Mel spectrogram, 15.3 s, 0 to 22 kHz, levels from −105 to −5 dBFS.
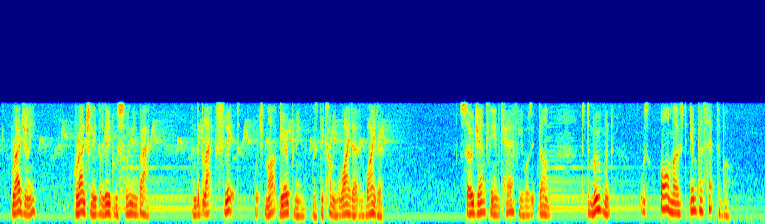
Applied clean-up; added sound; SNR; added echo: none; Electric guitar / Strum + Bird; 19 dB; none.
